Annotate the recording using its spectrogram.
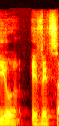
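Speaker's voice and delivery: usual speaking voice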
